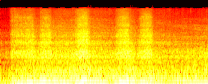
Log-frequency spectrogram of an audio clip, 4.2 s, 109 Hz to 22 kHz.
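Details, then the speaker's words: 1969 Chevy dump truck with a 350 from an 85 GMC, RV cam, four-barrel and hotwired high-discharge electronic distributor, first start since July on the same battery: deep rumble with quick throttle blips rising and falling cleanly; starts and revs freely. "now that's a first this truck hasn't been started since July I guess you can depend on your Chevy some days"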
